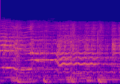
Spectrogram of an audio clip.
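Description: Upbeat pop song with a steady beat and a sung melody on long held notes with vibrato, the voice sliding down to a lower held note a little after a second in.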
